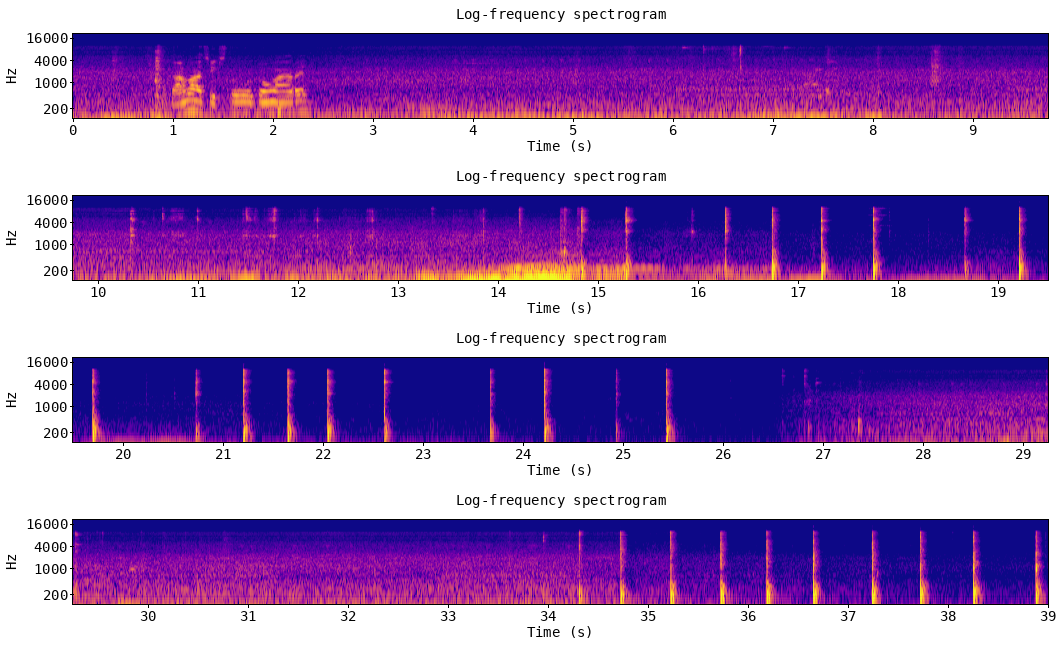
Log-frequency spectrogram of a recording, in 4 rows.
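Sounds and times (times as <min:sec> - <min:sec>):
small metal clinks: 0:17.6 - 0:18.4.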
